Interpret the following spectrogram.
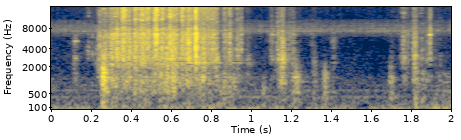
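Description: Small steel parts (a socket and an LS rocker arm) being handled and set on a shop press bed: a brief metallic rattle about a quarter second in, then a few light clicks.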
